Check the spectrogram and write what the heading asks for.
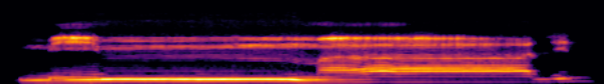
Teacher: یہاں پہلا نون تو سائلنٹ ہو گیا لیکن دوسرا جو میم ہے مشدد وہاں گنا ہو گیا 2 سیکنڈ کا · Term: ادغام ناقص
